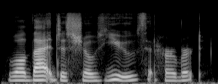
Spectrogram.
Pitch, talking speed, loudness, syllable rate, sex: 190 Hz, 190 wpm, -19 LUFS, 4.2 syllables/s, female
